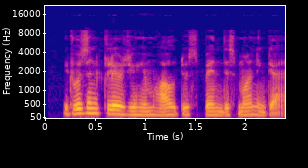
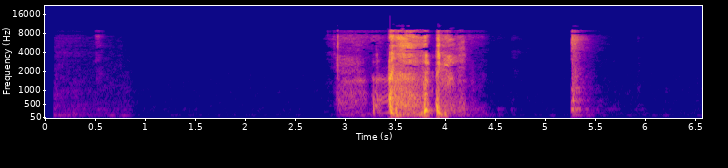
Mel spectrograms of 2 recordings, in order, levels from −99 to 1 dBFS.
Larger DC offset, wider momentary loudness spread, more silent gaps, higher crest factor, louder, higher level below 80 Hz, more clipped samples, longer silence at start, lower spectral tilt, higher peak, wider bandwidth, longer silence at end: neither; second, 7 LU vs 26 LU; neither; second, 14 dB vs 26 dB; second, -19 LUFS vs -15 LUFS; first, -56 dBFS vs -64 dBFS; neither; second, 0.2 s vs 3.3 s; first, -8 dB/octave vs -1 dB/octave; second, -4 dBFS vs 0 dBFS; second, 9 kHz vs 10 kHz; second, 0.05 s vs 1.2 s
